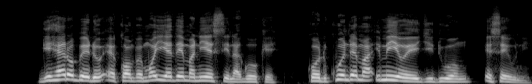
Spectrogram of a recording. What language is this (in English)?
Luo (Kenya and Tanzania)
